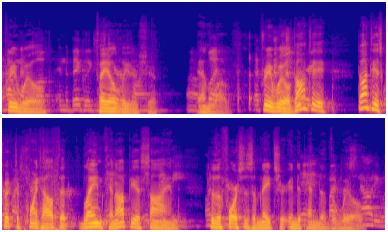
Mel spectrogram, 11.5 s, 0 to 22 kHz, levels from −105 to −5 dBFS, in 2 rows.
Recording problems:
voice in the background; noticeable; throughout; 15 dB below the speech

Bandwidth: 15 kHz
